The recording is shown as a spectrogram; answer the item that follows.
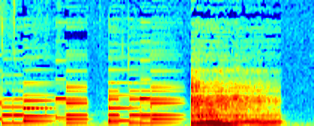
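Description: Oregon Scientific Star Wars Clone Wars learning laptop toy playing an electronic beeping jingle through its small built-in speaker: two quick phrases of short stepped notes, then one long buzzy held note that cuts off near the end.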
